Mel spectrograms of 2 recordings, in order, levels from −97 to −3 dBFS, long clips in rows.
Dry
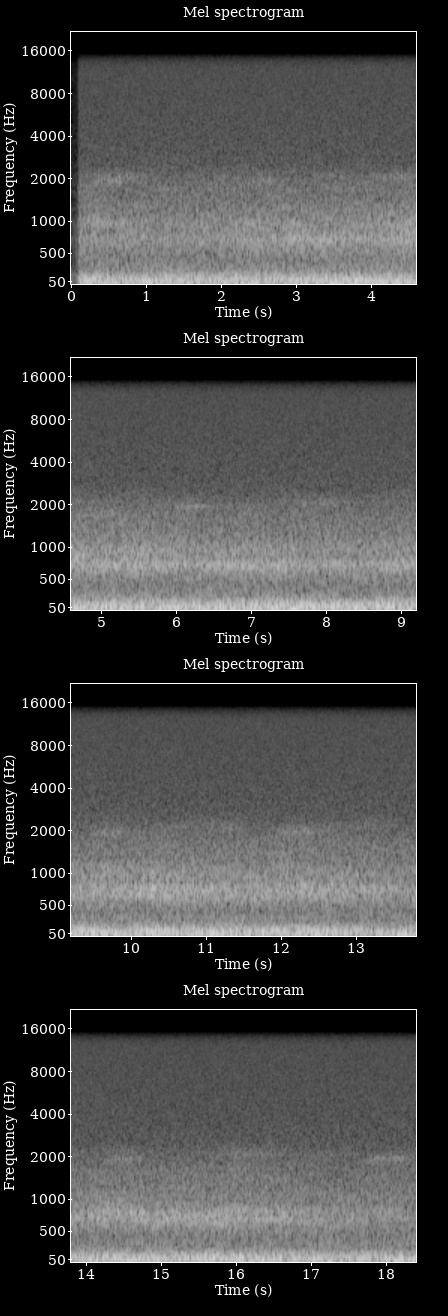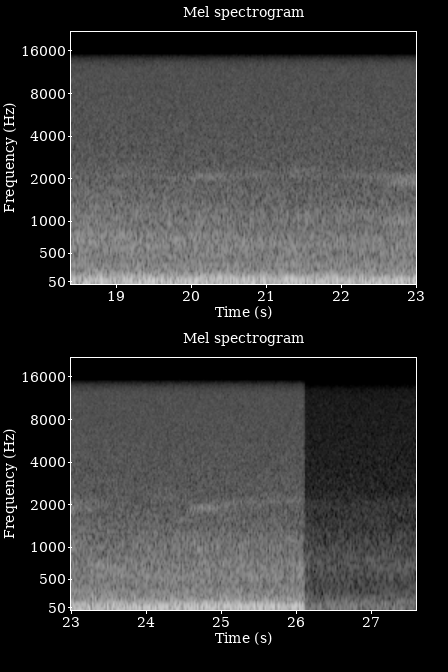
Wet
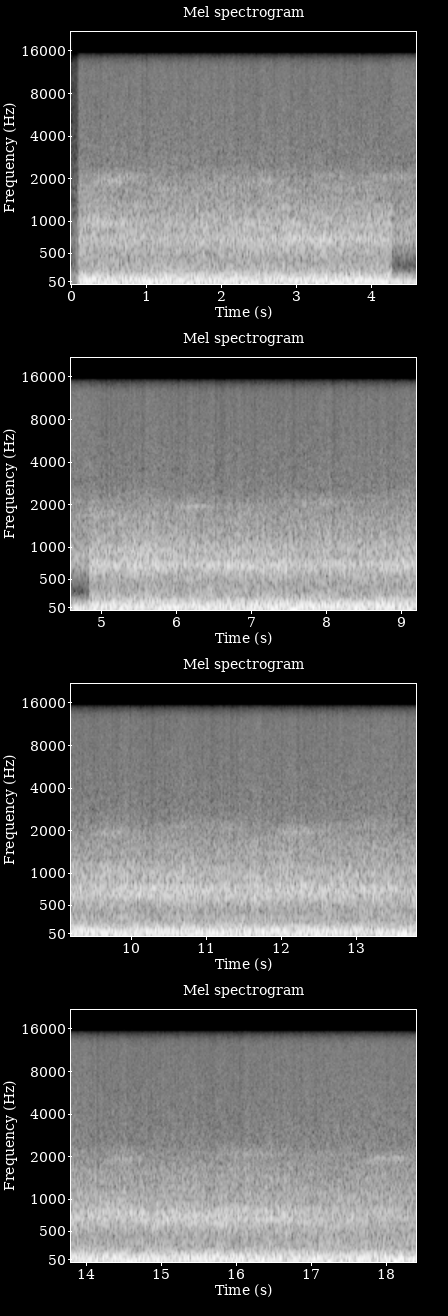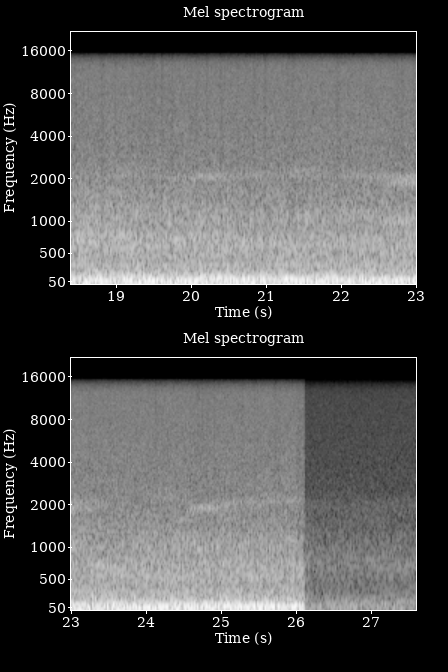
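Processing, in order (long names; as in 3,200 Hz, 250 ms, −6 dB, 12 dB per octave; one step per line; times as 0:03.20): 0:04.26–0:04.84: guitar amp tone stack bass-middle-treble 10-0-10
boost into a limiter +18.5 dB
level −1 dB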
